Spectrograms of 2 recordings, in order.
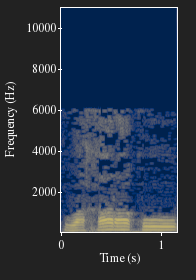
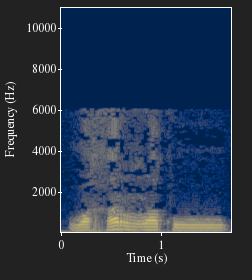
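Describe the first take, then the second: First: "وخرقوا" as wakharaqu, ra undoubled; single ra. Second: "وخرقوا" slow, as wakharraqu with a held, trilled ra; doubled ra. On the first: Teacher naming the word before changing it, single ra. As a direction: say "وخرقوا" with one light ra. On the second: Teacher showing Warsh's reading to listeners, doubled ra. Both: Shown as a demonstration. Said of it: "بتشديد الراء".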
